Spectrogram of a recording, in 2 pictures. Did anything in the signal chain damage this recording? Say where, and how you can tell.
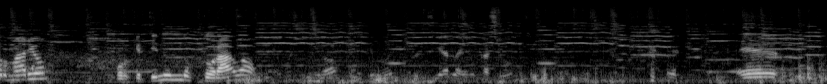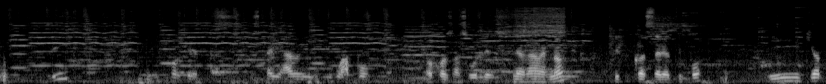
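Yes. The noise suppressor applied to music or sounds runs throughout. This speech-oriented call processing treats sustained content as noise, so the level swings by roughly 15 dB and the sound pumps.

The noise suppressor cuts sound at 0.48–1.16, 5.08–5.33, 5.78–6.36, 6.74–7.32, 14.08–14.62 and 15.31–15.95 s. At these points steady sound and decays drop by about 8 to 12 dB.

A train of clicks runs from 3.56 to 16.34 s. These are irregular ticks about 11 per second, roughly 10 dB above the sound. This likely comes from interference or a faulty connection or power supply in the analogue wiring.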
